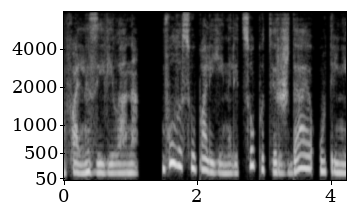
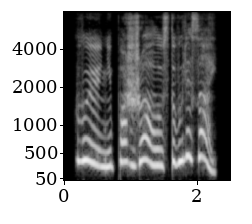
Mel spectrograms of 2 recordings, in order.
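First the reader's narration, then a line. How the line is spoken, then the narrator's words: Pleading. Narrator (Russian): взмолилась Мэриголд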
